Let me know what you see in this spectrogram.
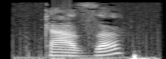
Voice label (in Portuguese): "casa", Portuguese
